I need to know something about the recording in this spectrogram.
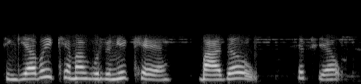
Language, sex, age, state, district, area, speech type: Bodo, female, 18-30, Assam, Baksa, rural, conversation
